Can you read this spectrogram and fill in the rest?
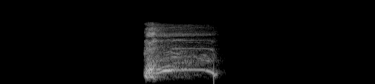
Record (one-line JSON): {"cough_length": "3.8 s", "cough_amplitude": 10631, "cough_signal_mean_std_ratio": 0.33, "survey_phase": "beta (2021-08-13 to 2022-03-07)", "age": "45-64", "gender": "Female", "wearing_mask": "No", "symptom_cough_any": true, "smoker_status": "Never smoked", "respiratory_condition_asthma": true, "respiratory_condition_other": false, "recruitment_source": "Test and Trace", "submission_delay": "2 days", "covid_test_result": "Positive", "covid_test_method": "RT-qPCR", "covid_ct_value": 35.3, "covid_ct_gene": "ORF1ab gene"}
